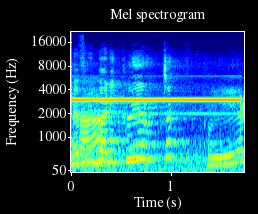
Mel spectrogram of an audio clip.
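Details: Zoll AED Pro in manual mode, charged during a demonstration: a steady high-pitched charge-complete tone over a calm voice, signalling the shock is ready and everyone must stand clear.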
